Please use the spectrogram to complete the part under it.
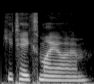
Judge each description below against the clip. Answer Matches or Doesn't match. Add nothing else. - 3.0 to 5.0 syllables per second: Doesn't match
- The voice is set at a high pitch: Matches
